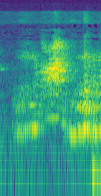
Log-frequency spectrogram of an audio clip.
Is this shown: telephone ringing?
no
